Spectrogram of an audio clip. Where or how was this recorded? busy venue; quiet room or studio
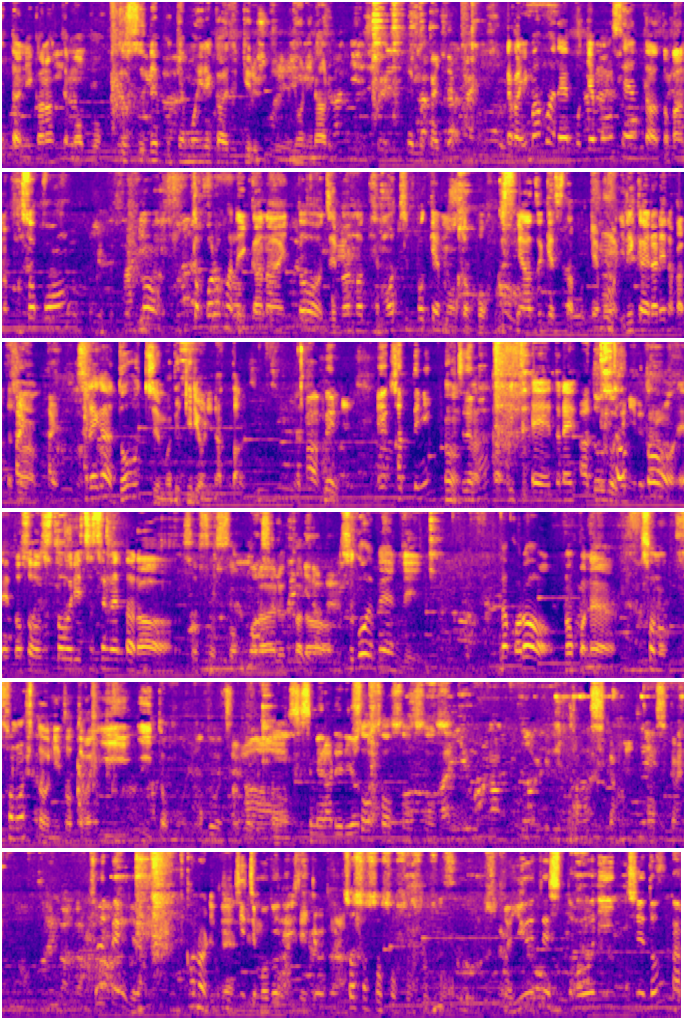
busy venue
